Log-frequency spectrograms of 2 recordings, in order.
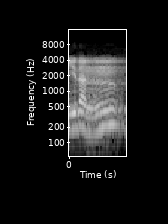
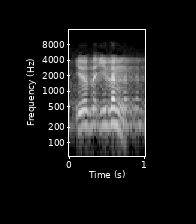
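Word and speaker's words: إذن: ஆனா உச்சரிப்பு எப்படி வரும் கேட்டா அலிஃபு தாலு நூனு இதன் அலிஃபு தாலு நூனு அதை தான் விளக்குறாங்க.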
